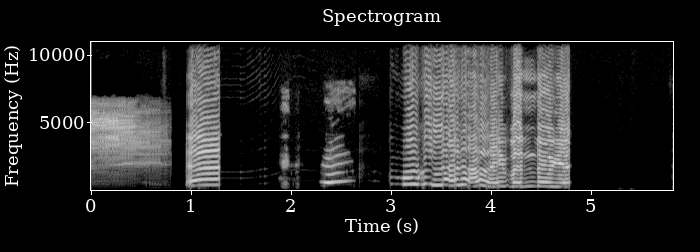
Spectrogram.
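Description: Young men laugh loudly.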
